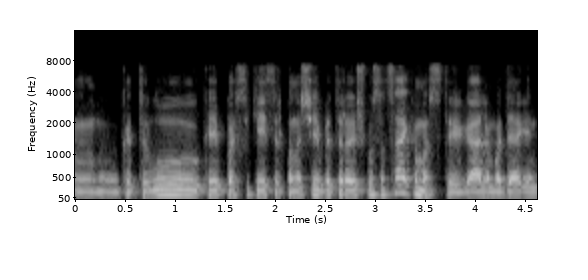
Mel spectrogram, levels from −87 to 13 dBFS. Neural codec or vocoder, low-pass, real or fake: none; 7.2 kHz; real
